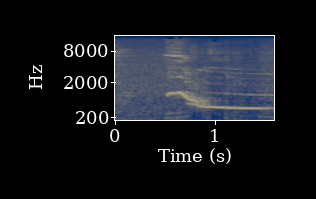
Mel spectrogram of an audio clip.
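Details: Puppy's first howl, given when left alone for the first time: one whining cry that bends up, then slides down into a long, steady, falling tone lasting about a second, with quiet room noise behind.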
